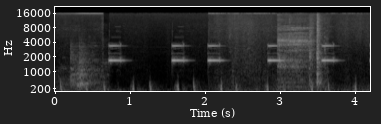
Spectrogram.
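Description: Hospital patient monitor giving short, high, unevenly spaced beeps over a fast, thudding heartbeat. A brief hiss of noise comes about three seconds in.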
